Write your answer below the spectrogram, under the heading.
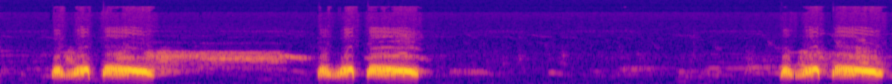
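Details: Spotted dove decoy giving its lure call to stir other doves: three phrases spaced several seconds apart, each two brief pulsing coos then a longer lower coo, with silence between.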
